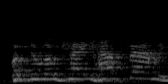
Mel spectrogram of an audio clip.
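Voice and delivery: breezy, very high-pitched, casual tone.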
